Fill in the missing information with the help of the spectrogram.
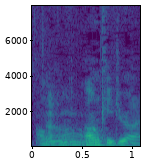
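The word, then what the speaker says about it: Anki Drive: It's actually how it's pronounced. AnkiDrive.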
